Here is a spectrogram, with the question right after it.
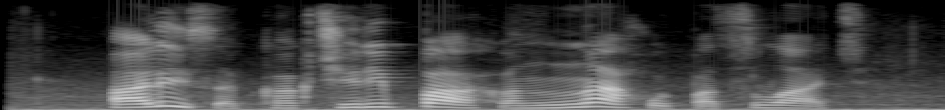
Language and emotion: Russian, angry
